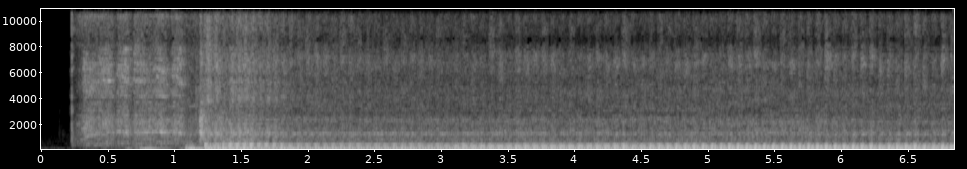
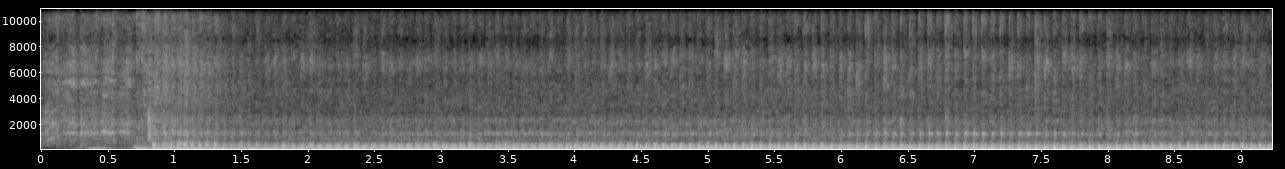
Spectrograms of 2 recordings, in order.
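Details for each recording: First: BMW F650 GS single, previously bucking and stalling at high speed, after a fuel tank clean, new pump strainer, new inline fuel filter, G650GS Sertao injector and TPS reset: cranks briefly, catches and settles into a steady, even thump; normal start and idle without stalling. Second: BMW F650 GS single-cylinder after fuel tank clean, new pump strainer, inline fuel filter and injector, battery charged overnight: catches and thumps unevenly about nine seconds then dies; still stalling after start.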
